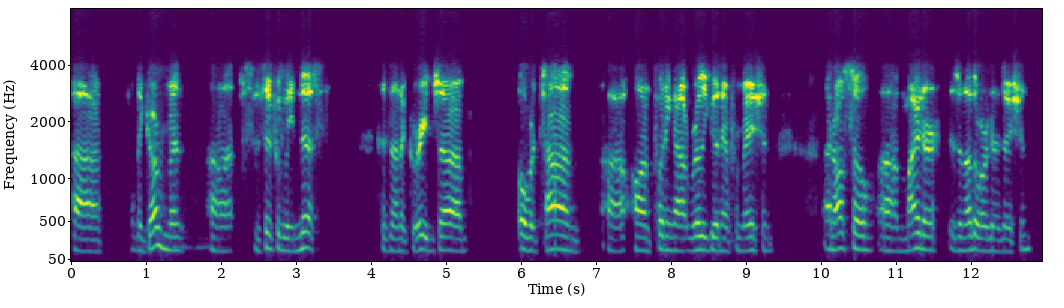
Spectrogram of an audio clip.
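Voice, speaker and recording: A man with a cold, his voice raspy and hoarse, presenting a webinar in a halting way full of fillers and restarts. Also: a little high, flat delivery, no echo. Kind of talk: casual presentation. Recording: dry, tinny phone-like line.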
